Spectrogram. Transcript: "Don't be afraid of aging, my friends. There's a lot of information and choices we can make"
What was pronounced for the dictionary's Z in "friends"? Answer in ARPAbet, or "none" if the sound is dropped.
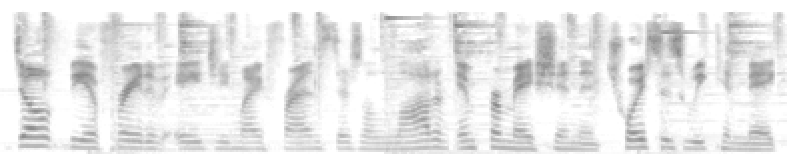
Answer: Z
